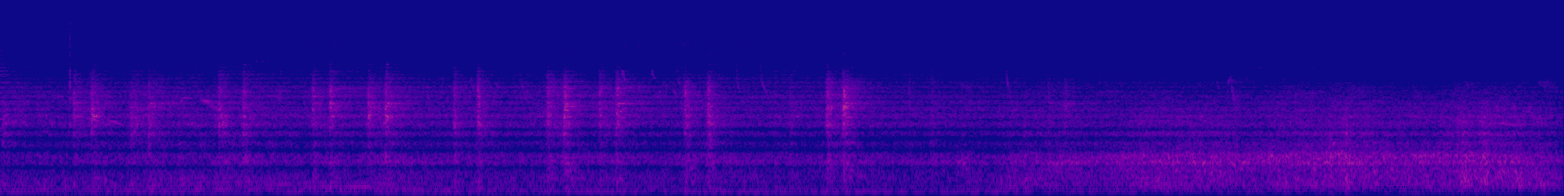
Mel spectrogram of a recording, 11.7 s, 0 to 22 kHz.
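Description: Siemens Desiro VT642 diesel multiple unit passing, its wheels clicking over the rail joints, often in quick pairs as each bogie crosses. In the last few seconds the clicks give way to a steadier running noise.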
